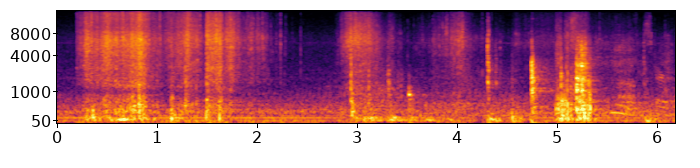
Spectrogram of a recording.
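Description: Faint handling noises at a bench: a few short rustling hisses and light knocks as soap is poured into a bowl of water and stirred.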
